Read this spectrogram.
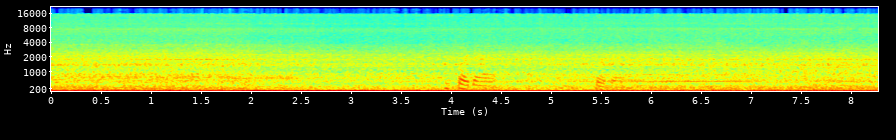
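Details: Toyota Vigo idling steadily after a no-start in the morning, fixed by adding fuel and refilling an empty radiator; even low idle hum with no stumbles, knocks or hunting, temperature normal, engine running fine.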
